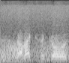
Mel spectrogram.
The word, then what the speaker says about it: Alexakos: Alexakos is the way he pronounces his name, right?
